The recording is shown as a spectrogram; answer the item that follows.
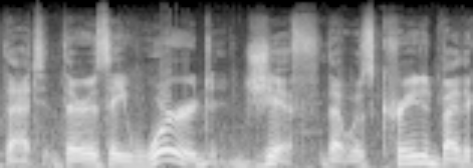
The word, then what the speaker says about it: GIF: that it's Jeff and when people say jiff with a soft G that's what they're referring to and that's correct and then the acronym gif is pronounced gif and that is somehow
